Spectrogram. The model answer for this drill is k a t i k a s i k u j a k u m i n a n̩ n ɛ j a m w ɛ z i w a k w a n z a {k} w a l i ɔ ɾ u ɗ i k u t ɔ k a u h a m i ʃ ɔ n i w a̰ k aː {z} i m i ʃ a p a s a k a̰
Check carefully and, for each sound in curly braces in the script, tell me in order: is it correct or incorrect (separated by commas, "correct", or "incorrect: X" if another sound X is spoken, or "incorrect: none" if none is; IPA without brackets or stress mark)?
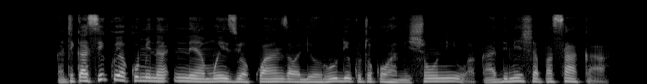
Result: incorrect: none, incorrect: ð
